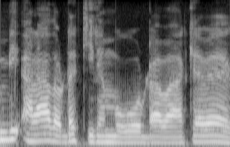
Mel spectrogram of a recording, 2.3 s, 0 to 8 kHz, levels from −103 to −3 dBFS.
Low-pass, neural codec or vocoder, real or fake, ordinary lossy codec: none; none; real; none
